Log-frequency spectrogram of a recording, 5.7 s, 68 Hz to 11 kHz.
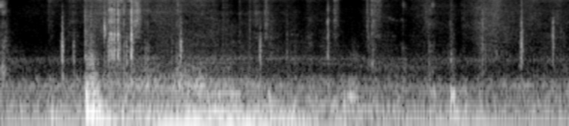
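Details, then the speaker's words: Fiat Egea 1.3 Multijet diesel, manual, on a restart: even low idle rumble with no rpm surging now. Earlier it surged heavily and ran noisy, with noise from the belt area. "şu anda bir deneme daha yapayım dedim Şu anda mesela devir saatinde bir dalgalanma yok"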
